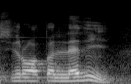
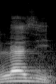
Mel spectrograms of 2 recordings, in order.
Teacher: bila kita tak keluar lidah tu telah bertukar daripada makhraj huruf zal jadi huruf zai. Jadi pertukaran makhraj boleh membawa kepada perubahan pada makna.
